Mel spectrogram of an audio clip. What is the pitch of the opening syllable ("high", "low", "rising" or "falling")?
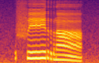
high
